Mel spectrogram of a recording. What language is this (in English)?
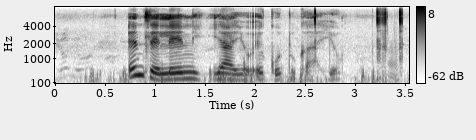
Xhosa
